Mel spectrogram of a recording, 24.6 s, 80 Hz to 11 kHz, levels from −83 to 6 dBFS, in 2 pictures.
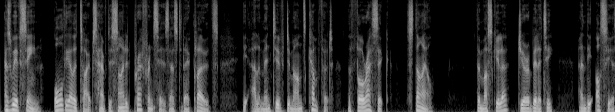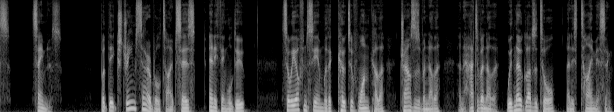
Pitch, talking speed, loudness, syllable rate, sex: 100 Hz, 155 wpm, -21 LUFS, 5.9 syllables/s, male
